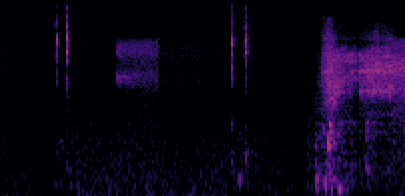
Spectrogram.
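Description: Near silence broken by faint clicks: a pair about half a second in and another pair just after two seconds.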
